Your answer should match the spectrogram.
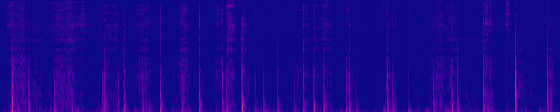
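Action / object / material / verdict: tap / thin wooden board / wood / none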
